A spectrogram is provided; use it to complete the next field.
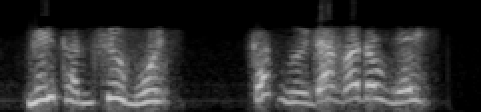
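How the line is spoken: Shouting again. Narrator (Vietnamese): Nghi Hòa lại quát

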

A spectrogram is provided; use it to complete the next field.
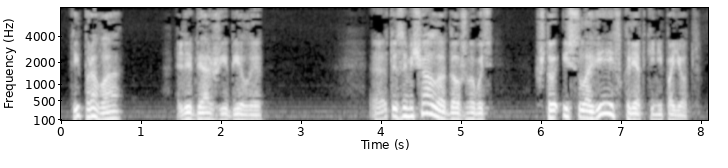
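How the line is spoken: Sighing. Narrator (Russian): Бёдвельд вздохнула

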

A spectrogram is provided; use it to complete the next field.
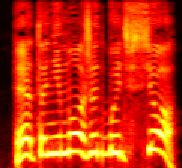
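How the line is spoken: Screamed. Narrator (Russian): закричала

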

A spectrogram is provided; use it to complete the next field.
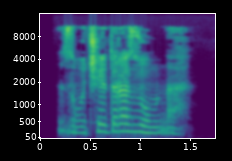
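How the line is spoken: Through gritted teeth. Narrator (Russian): цедит Виха сквозь зубы

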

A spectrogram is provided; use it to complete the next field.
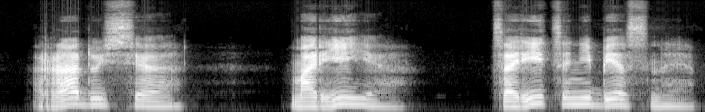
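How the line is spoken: Whisper. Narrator (Russian): прошептал он

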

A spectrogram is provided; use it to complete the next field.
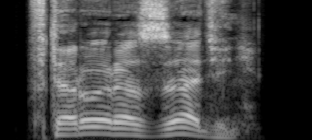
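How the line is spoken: Unconscious muttering aloud. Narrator (Russian): пробурчал он вслух, не осознавая этого

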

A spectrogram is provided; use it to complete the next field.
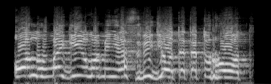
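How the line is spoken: Sobbing. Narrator (Russian): зарыдала она

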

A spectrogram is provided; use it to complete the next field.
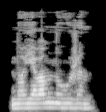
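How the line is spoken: Vicious hiss. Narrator (Russian): злобно прошипел адский бурундук

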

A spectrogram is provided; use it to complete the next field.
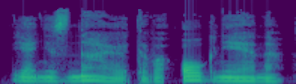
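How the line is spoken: Soft with warning undertone. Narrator (Russian): мягко ответил он, но в голосе его слышалось предупреждение

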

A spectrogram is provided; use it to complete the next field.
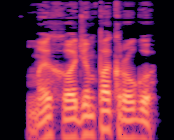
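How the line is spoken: Quiet remark. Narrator (Russian): тихо заметил я Ломоносову

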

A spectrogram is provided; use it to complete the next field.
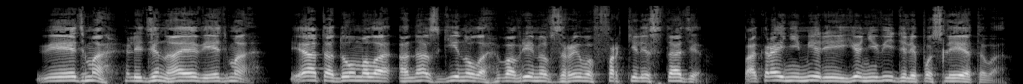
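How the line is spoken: Toothless mumbling. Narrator (Russian): ответила подруга, шамкая беззубым ртом

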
